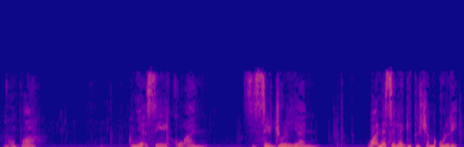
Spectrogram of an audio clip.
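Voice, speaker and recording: An actress playing a nosy, gossipy housemaid in a radio drama, with a Visayan Filipino accent and teasing manner. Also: female voice, fairly high pitch, expressive, a little slow, a little mellow, slightly rough, full character voice.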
